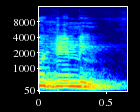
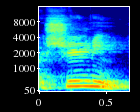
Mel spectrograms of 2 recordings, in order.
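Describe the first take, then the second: First: The word begins with an h sound. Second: The word begins with an sh sound. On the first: This is the Samvedi dialect form. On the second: This is the standard Marathi form.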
